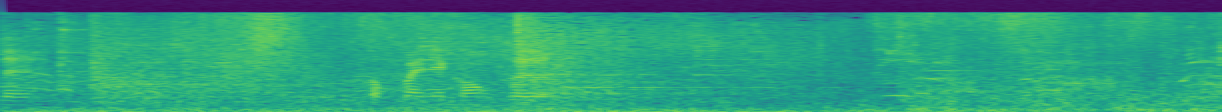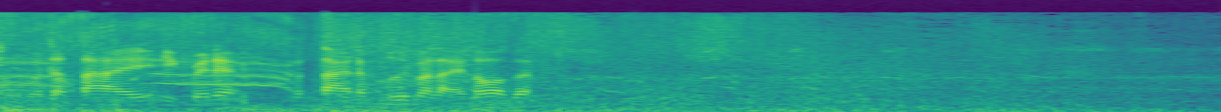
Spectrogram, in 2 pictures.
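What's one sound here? A huge explosion roars with a deep, rolling rumble that slowly fades.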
